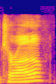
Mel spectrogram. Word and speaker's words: Toronto: when you're driving sort of along the Lakeshore Drive there in Toronto, notice how I said it properly Toronto, not Toronto, Toronto.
